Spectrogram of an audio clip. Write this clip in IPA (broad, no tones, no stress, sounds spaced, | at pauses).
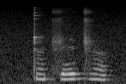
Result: ʈ ə̃ ʈ͡ʂ e ɖ͡ʐ ə̃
